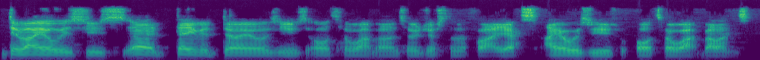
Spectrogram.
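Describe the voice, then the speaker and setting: A man from Lancashire in northwest England with a mild northern accent, hosting a casual live Q&A and answering viewers' questions in a relaxed, rambling way. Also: on the low side, fast talker, no echo, muffled recording. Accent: Northern English (Lancashire). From Blackpool, Lancashire, northwest England. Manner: relaxed, rambling, frequent ums and restarts. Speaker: wedding filmmaker hosting a live Q&A. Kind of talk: casual live-stream Q&A, reading out chat questions.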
